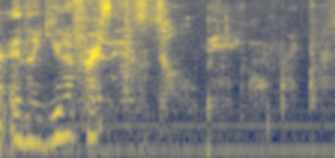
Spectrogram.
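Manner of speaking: hushed whisper of awe. Real, not acted. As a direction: whisper it as if overwhelmed by the size of the universe. Pondering the vast universe.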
